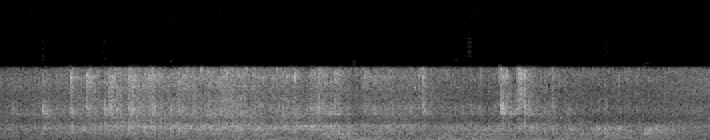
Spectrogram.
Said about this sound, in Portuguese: Outro motorista gravou o carro sendo levado pela correnteza.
